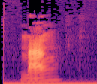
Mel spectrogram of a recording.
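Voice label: "mang6", Teochew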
